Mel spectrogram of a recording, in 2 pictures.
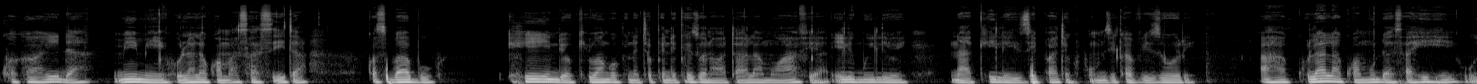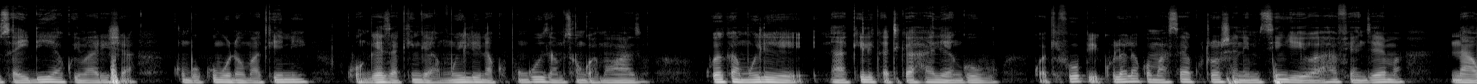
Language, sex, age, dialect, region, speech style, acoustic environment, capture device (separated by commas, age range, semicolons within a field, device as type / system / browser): Swahili, male, 18-24, Kenya - Mombasa, Kenya, relaxed, silence, mobile / Linux / Chrome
